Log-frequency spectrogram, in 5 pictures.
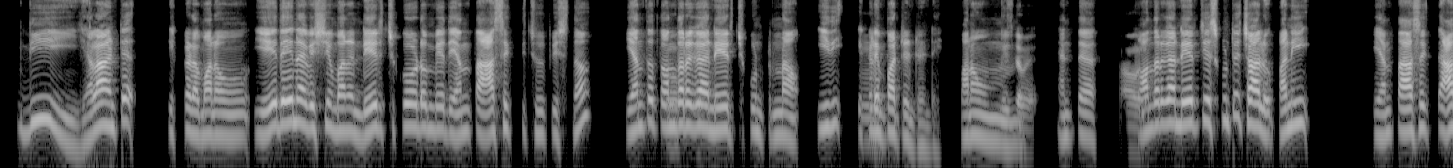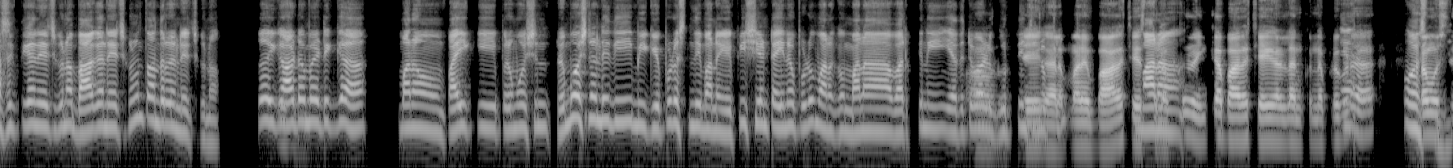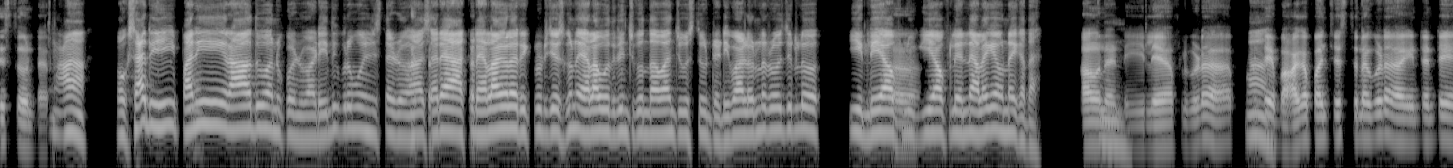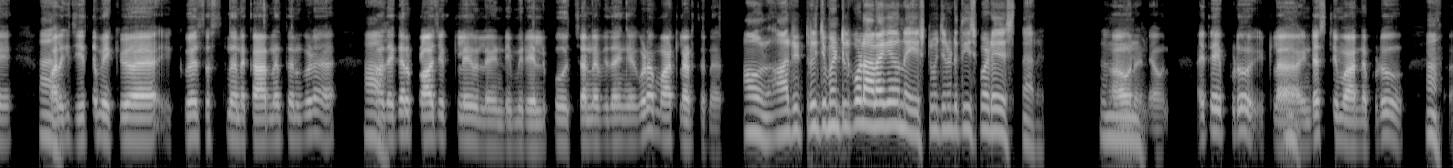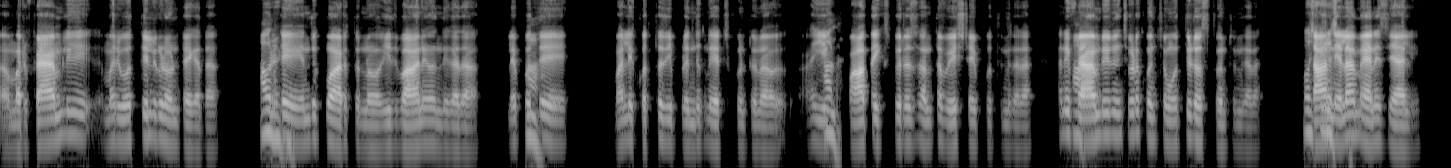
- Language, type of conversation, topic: Telugu, podcast, అనుభవం లేకుండా కొత్త రంగానికి మారేటప్పుడు మొదట ఏవేవి అడుగులు వేయాలి?
- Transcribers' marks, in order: in English: "ఇంపార్టెంట్"; in English: "సో"; in English: "ఆటోమేటిక్‌గా"; in English: "ప్రమోషన్, ప్రమోషన్"; in English: "ఎఫిషియెంట్"; in English: "వర్క్‌ని"; in English: "ప్రమోషన్"; in English: "ప్రమోషన్"; chuckle; in English: "రిక్రూట్"; in English: "లేఆఫ్‌లు"; tapping; in English: "ప్రాజెక్ట్"; in English: "ఇండస్ట్రీ"; in English: "ఫ్యామిలీ"; in English: "ఎక్స్పీరియన్స్"; in English: "వేస్ట్"; in English: "ఫ్యామిలీ"; in English: "మేనేజ్"; other background noise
